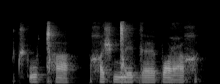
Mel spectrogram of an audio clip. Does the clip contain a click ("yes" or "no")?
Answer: yes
